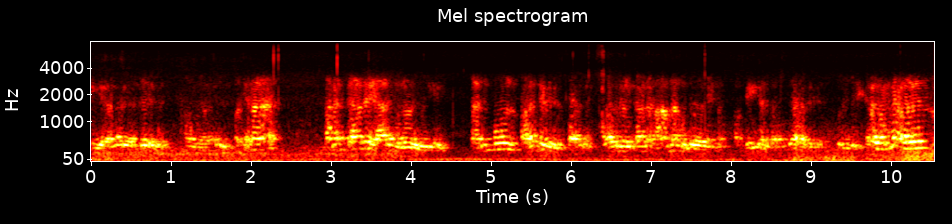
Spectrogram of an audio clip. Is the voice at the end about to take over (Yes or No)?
Yes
